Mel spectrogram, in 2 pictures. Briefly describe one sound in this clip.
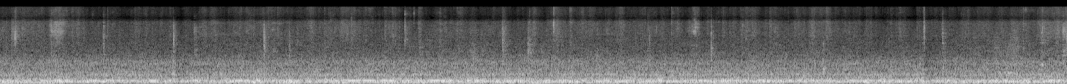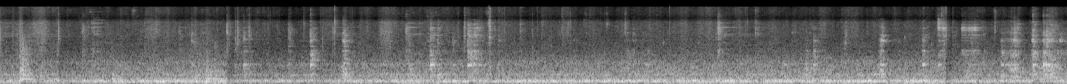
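Wires rustle and click close by.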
